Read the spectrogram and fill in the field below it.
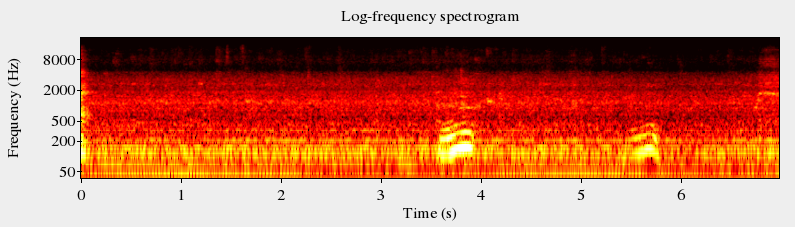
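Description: A middle-aged man slurps and chews food.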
